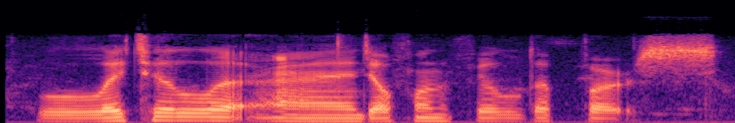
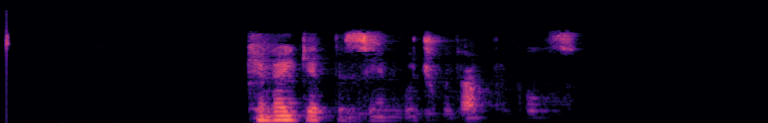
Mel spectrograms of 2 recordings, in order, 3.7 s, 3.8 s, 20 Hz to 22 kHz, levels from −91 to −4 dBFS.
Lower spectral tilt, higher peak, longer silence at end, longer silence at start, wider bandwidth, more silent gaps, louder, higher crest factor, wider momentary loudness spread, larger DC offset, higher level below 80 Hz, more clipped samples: first, -5 dB/octave vs -3 dB/octave; first, -2 dBFS vs -14 dBFS; second, 0.1 s vs 0.95 s; second, 0.2 s vs 1.25 s; second, 7.4 kHz vs 8.2 kHz; neither; first, -20 LUFS vs -35 LUFS; second, 18 dB vs 26 dB; second, 8 LU vs 14 LU; neither; first, -50 dBFS vs -76 dBFS; neither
